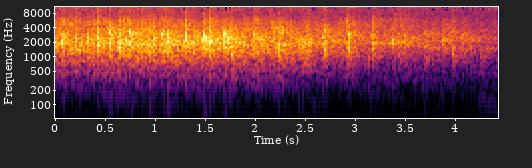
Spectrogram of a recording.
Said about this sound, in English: Praise the Lord. Give them a good clap, come on.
